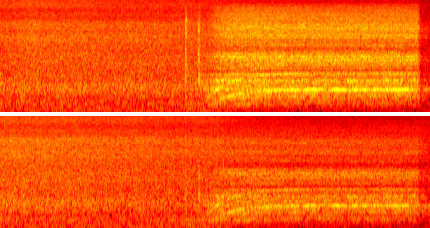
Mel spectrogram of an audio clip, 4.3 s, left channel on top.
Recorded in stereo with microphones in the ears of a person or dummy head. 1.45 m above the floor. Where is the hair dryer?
75° left (ahead or behind), 1.3 m.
